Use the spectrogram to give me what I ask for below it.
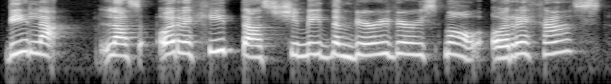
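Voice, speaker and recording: A woman's voice: high-pitched, normal speed. A woman teaching a language class, patiently explaining and repeating words. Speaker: Spanish teacher.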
